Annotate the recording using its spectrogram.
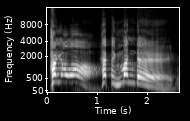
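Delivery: very high, loud starstruck gush; high breathless gushing woman; excited lady fan. Retold or imitated. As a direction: greet them like a thrilled fan. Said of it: "she goes".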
